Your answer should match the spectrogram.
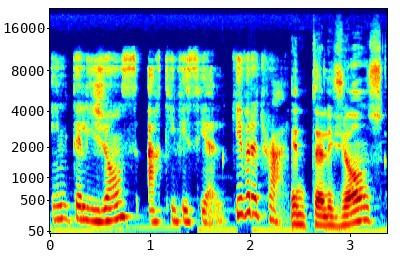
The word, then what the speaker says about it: intelligence artificielle: In French, artificial intelligence is pronounced intelligence artificielle. Give it a try. Intelligence artificielle. Très bien. Your pronunciation is great. Just remember to keep the R in artificiel soft.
